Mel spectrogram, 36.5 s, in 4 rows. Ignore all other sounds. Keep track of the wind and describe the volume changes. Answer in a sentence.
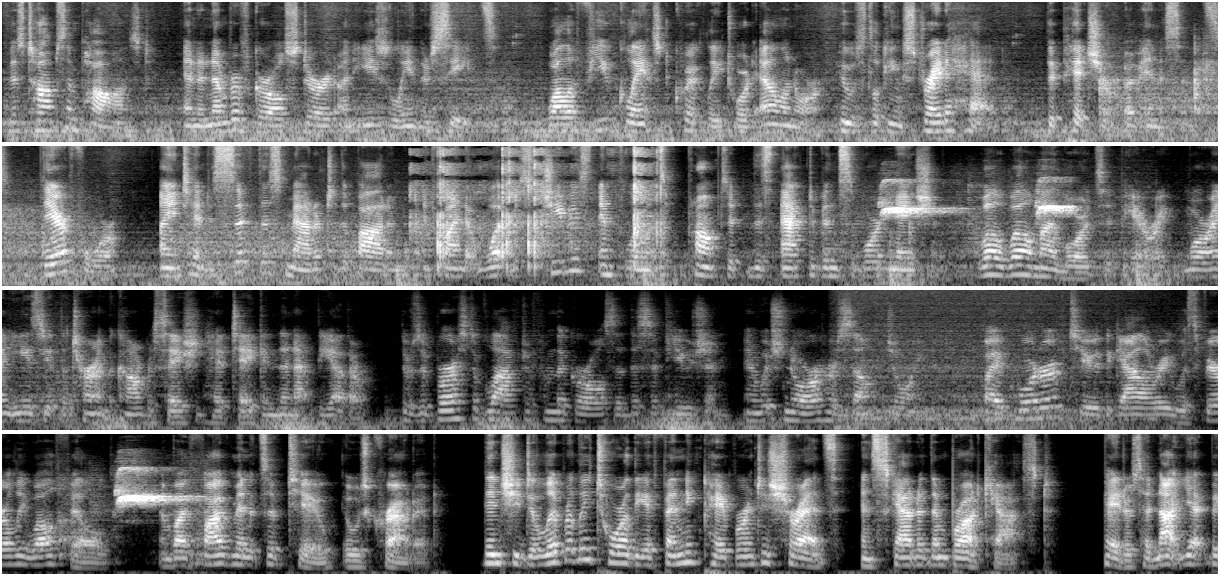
The loudness of the wind goes down.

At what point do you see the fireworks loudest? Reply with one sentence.
The volume of the fireworks peaks at 13 seconds.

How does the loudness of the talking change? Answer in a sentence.
The loudness of the talking goes down, then up.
